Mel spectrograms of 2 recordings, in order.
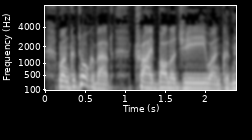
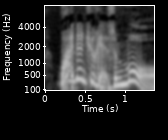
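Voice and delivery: sunny, bright, very high-pitched voice; 10 semitones higher than usual. A narrator reads Twoflower speaking to Cohen, bright.

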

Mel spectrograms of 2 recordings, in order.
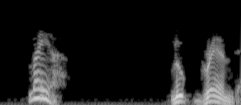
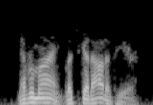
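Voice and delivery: ordinary delivery

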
